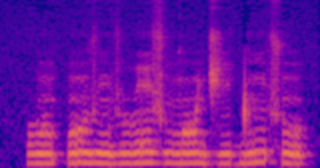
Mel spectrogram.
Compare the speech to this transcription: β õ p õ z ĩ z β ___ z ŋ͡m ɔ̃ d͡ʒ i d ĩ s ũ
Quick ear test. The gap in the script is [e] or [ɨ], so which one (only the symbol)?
e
